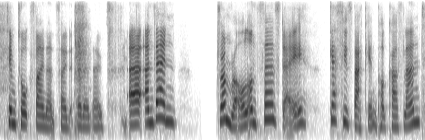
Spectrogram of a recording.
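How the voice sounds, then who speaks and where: A woman speaks with a fairly high pitch and lively intonation. Her pace is very slow. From southern England. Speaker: magazine editor. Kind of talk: casual chat.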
